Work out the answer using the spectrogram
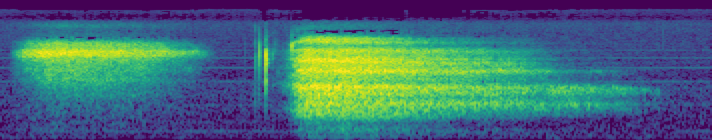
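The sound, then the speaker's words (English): A group takes deep breaths during a breathing exercise: a long, airy breath, a brief sharp catch of air, then a longer, louder breath that slowly fades out. “So I want you to take a few deep breaths.”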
